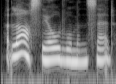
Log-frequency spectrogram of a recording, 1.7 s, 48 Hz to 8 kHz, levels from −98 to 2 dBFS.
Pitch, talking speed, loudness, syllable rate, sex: 220 Hz, 205 wpm, -18 LUFS, 4.5 syllables/s, female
